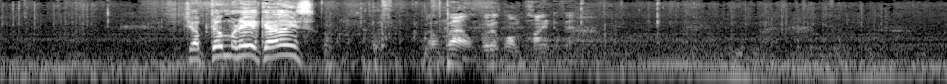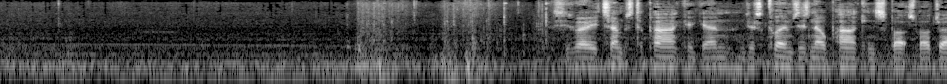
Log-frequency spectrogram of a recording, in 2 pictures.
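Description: A car engine hums low inside the car.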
